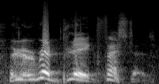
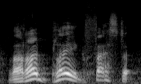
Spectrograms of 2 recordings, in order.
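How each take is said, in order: First: It is read in an exaggerated, hammy English accent. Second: It is read in an American radio announcer accent. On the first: The speaker calls it right. "let's ham it up a little bit more" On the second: The speaker calls it wrong. "that's my American radio voice"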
